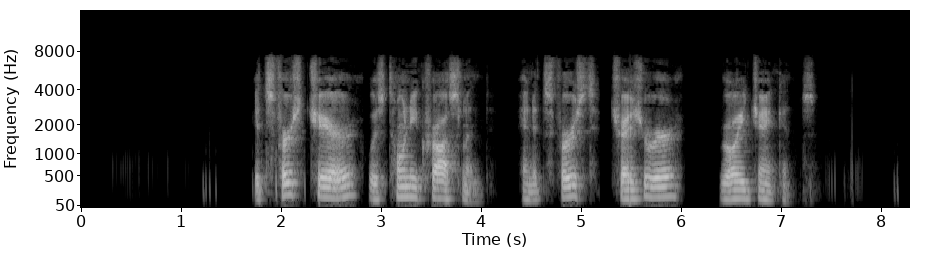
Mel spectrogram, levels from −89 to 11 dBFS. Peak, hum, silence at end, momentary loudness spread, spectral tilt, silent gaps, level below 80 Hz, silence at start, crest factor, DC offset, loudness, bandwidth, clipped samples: -2 dBFS; none; 0.95 s; 17 LU; -5 dB/octave; 4.19-4.37 s, 5.21-5.31 s, 6.08-6.39 s; -62 dBFS; 1.75 s; 20 dB; under 0.1%; -19 LUFS; 7.6 kHz; under 0.1%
